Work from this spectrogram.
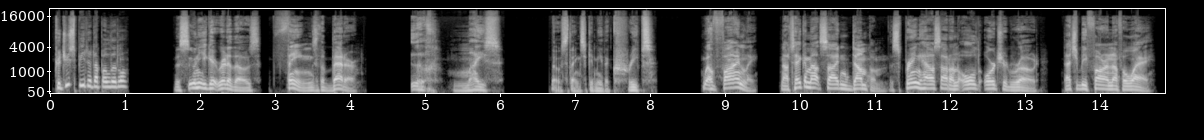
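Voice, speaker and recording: A man's voice: medium pitch, big pitch swings, moderate pace, no echo, clean studio sound, close to an everyday voice. An actor playing a brusque, impatient, secretive man in a video game, with a curt, bossy way of talking. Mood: irritated. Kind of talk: scripted game dialogue.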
